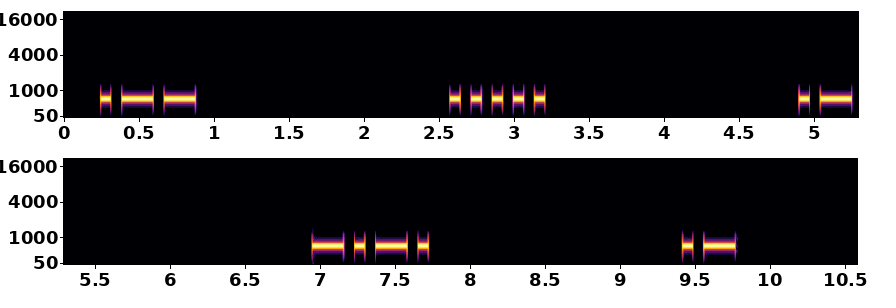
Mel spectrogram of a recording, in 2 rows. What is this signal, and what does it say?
Morse code, heard as a keyed tone, about 17 wpm, spaced as for 5 wpm, 700 Hz. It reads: W5ACA
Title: USA Call Signs - 8x Character Spacing - 17wpm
